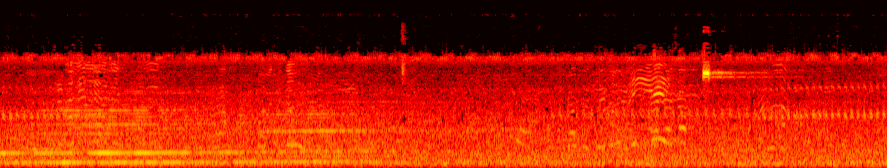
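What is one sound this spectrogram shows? Young players call out to each other in the distance outdoors.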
